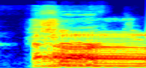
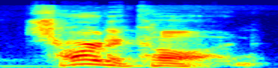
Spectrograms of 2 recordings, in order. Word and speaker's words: Sharkticon: So it was the whole SharkTicon. Oh, okay. Thing. Gotcha. But I kept pronouncing it ShardaCon.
